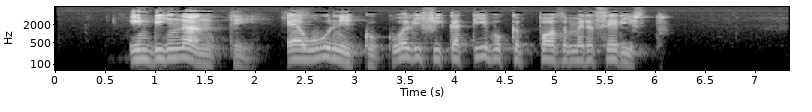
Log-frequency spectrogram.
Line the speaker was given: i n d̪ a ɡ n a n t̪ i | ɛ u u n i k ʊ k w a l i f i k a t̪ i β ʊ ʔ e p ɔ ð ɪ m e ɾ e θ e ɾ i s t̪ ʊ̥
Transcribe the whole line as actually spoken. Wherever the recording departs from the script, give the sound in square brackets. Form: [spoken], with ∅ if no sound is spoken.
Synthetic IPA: i n d̪ [i] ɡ n a n t̪ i | ɛ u u n i k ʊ k w a l i f i k a t̪ i β ʊ [k] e p ɔ ð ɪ m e ɾ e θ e ɾ i s t̪ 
